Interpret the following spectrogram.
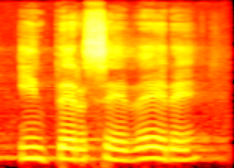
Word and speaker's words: interceder: palabra intercesión de latín intercedere Perdón del latín interceder porque tiene acento en la última e y significa la acción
